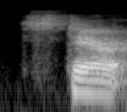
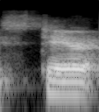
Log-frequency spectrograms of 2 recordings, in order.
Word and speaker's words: stare: et enfin le dernier stare at donc stare donc là c'est pas star at mais stare at là c'est un e limite stare exactement regardz avec insistance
